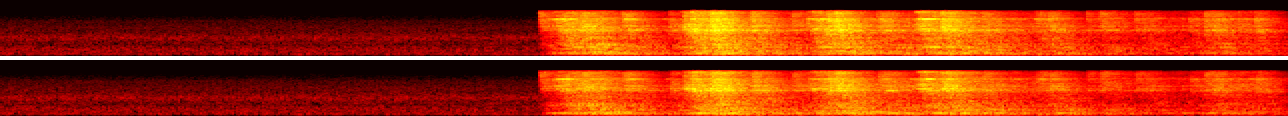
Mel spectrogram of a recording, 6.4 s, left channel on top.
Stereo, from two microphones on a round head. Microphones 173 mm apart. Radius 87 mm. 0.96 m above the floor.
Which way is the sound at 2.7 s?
35° left (ahead or behind).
